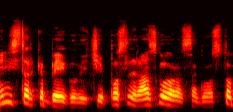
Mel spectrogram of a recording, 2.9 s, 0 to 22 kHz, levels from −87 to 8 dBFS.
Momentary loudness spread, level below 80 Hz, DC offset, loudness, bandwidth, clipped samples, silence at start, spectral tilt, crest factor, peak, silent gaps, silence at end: 11 LU; under -90 dBFS; under 0.1%; -25 LUFS; 10.5 kHz; under 0.1%; 0 s; -1.5 dB/octave; 16 dB; -8 dBFS; none; 0 s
